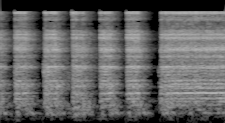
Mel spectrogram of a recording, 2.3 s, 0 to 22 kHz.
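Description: Loud electrical buzz of a homemade high-voltage converter's vibrating contact-breaker points, stuttering on and off about five times before settling into a steady buzz near the end. It is the 1000 W unit, which is losing power.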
